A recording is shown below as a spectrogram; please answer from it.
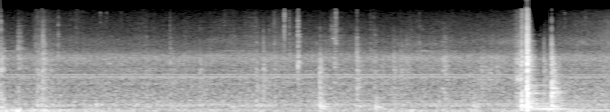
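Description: A few faint clicks, then a sharp snap about five seconds in as a glued-on chrome Harley-Davidson emblem is pried loose from a pickup's painted fender and breaks free of its adhesive.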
